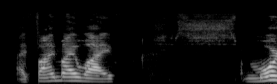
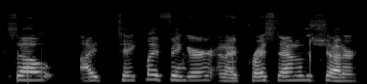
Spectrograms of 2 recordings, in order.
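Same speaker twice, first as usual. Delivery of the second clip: ordinary talk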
